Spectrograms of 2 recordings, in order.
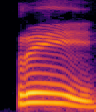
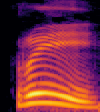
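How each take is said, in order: No difference in how they are said.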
